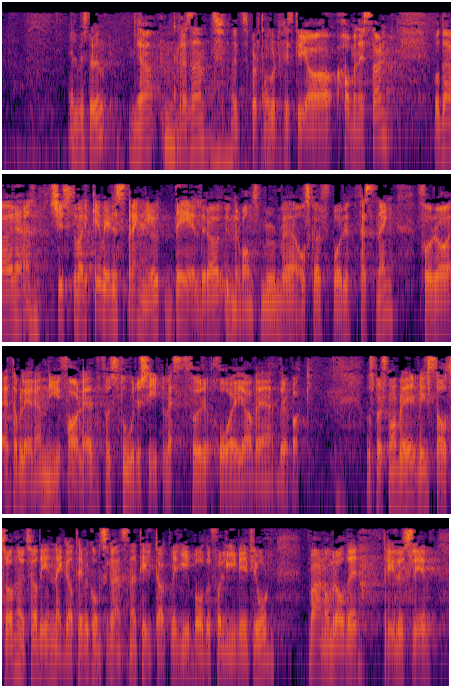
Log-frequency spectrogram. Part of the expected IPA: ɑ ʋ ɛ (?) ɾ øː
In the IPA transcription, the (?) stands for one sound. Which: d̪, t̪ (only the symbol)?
d̪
